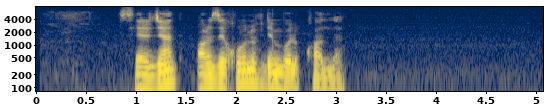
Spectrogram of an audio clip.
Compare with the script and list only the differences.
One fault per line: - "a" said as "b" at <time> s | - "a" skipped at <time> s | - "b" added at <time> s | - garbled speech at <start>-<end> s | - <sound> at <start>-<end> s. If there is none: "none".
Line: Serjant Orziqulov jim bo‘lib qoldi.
none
